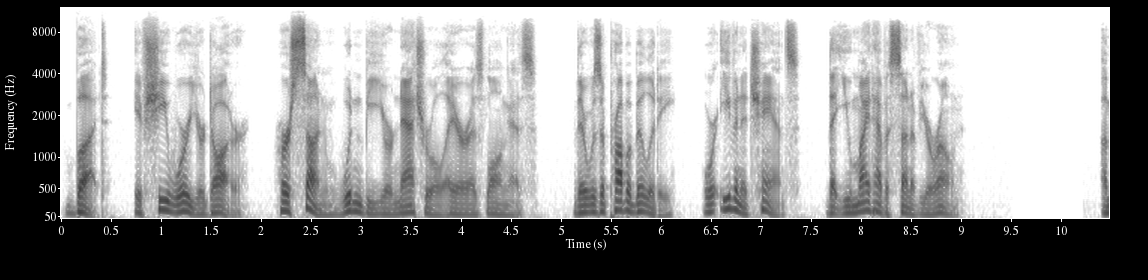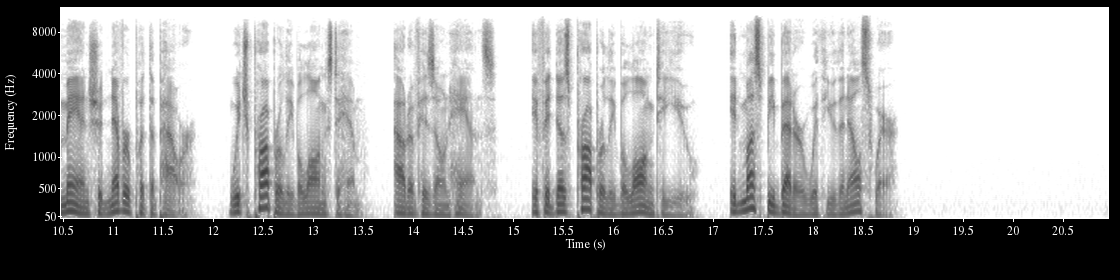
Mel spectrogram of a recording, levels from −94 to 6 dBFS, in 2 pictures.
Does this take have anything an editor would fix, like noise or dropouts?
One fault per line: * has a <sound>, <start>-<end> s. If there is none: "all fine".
all fine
